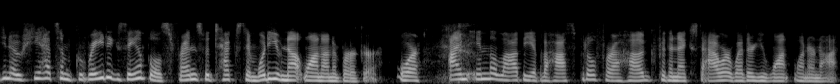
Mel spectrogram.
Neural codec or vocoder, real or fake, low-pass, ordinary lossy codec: none; real; 7.2 kHz; Opus, 24 kbps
